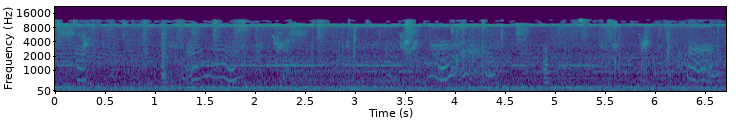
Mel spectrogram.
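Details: Nursing puppies feed from a mother dog that stands. Thin, wavy whimpers bend up and down in short runs every second or two, above a constant low hum.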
